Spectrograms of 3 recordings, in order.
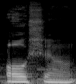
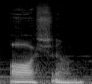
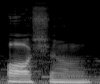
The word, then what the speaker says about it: Ọ̀ṣun: Yoruba is kind of pronounced aw instead of O. Instead of Oshun, it's Aw- Awshun. So, Awshun.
